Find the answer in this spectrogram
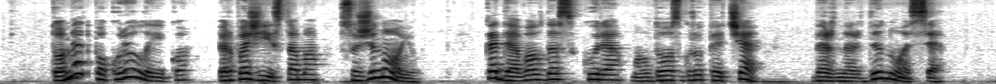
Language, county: Lithuanian, Klaipėda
